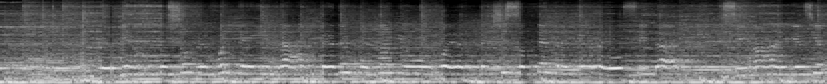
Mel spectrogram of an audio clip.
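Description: A woman singing an upbeat pop anime theme song live into a microphone, with full pop accompaniment.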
